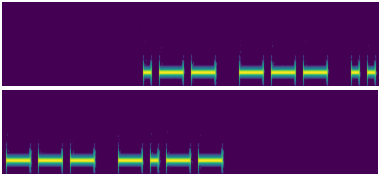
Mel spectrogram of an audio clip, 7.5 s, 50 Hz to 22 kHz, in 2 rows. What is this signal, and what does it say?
Morse code, heard as a keyed tone, about 15 wpm, 700 Hz. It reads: WO2Y
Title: USA Call Signs - 4 Characters - Repeated 3x - 15wpm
